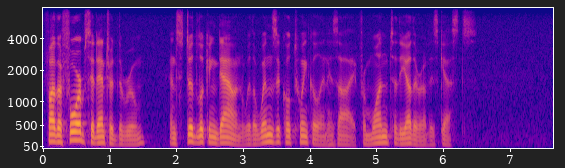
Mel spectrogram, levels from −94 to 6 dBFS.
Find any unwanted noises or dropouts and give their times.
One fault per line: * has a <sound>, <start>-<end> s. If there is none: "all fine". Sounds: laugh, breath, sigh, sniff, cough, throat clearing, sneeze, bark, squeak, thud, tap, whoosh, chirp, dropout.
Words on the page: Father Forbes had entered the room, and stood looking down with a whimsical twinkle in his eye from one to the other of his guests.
all fine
